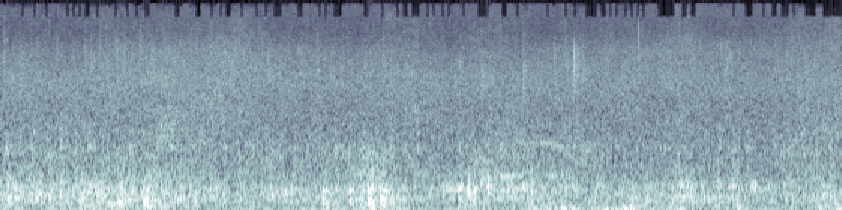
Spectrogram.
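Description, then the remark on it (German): Heavy rain pours down steadily in a dense, continuous wash, with low thunder rumbling underneath throughout. No voices are heard. “Jetzt gießt es auch noch.”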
